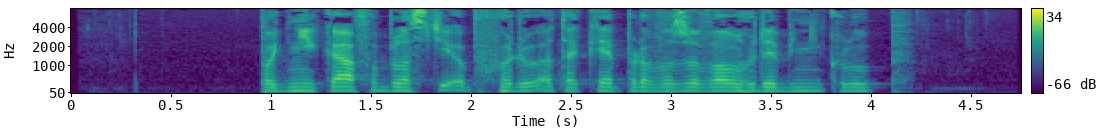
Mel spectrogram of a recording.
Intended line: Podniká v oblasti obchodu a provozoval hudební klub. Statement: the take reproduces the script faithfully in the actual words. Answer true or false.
false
